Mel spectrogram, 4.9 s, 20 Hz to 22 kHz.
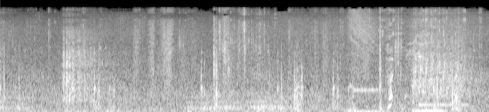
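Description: Hooves clip-clop from a horse in the video game Assassin's Creed 2, fairly quiet and uneven, with a few short game interface tones near the end.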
